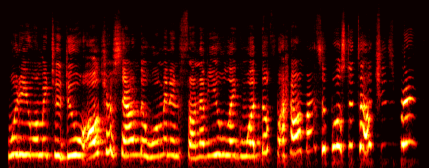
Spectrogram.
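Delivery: loud, high-pitched screaming rant; angry outburst. Retold or imitated. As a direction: explode at the boss in exasperation. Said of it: "I'm so angry".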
